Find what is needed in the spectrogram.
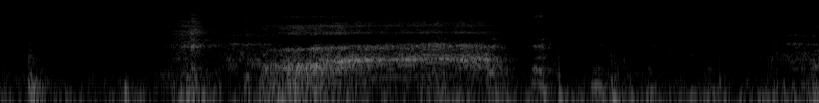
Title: Demonic Snoring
